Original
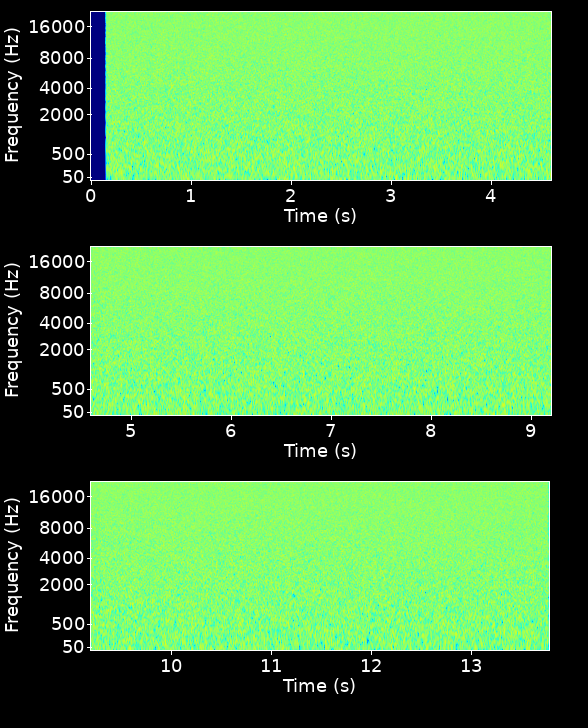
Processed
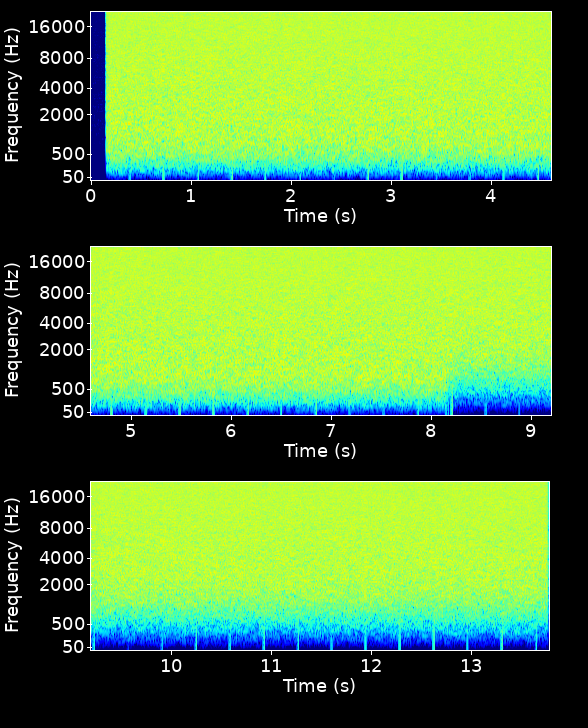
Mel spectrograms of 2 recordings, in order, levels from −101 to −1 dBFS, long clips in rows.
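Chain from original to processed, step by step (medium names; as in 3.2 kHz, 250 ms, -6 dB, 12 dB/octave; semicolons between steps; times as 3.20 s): high-pass 620 Hz 12 dB/octave, from 8.15 s 1.5 kHz; doubling 24 ms -3.5 dB; crackling interface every 0.34 s, samples 512, repeat, from 0.37 s; trim +4.5 dB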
